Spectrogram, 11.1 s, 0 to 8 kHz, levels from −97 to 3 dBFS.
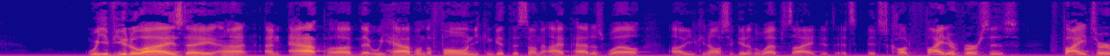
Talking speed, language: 205 wpm, English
